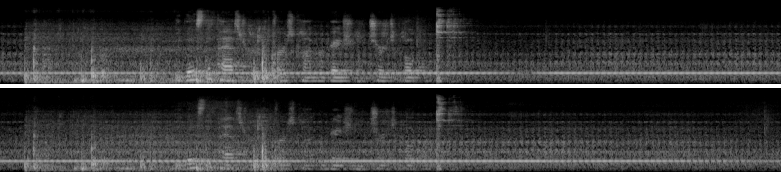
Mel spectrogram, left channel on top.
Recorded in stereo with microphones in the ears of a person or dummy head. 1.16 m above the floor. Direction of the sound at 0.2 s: Centre (ahead or behind).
